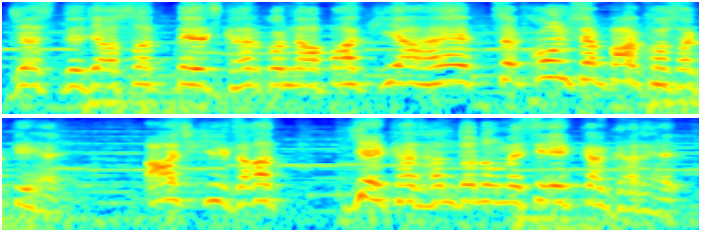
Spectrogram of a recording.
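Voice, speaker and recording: An actor playing a proud warrior in a dubbed historical drama, who speaks with grave bitterness and breaks into shouted threats. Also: male voice, on the low side, steady tone, moderate pace, soft background music. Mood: furious. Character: fierce warrior man, proud and quick to rage. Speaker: Mukhtar.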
